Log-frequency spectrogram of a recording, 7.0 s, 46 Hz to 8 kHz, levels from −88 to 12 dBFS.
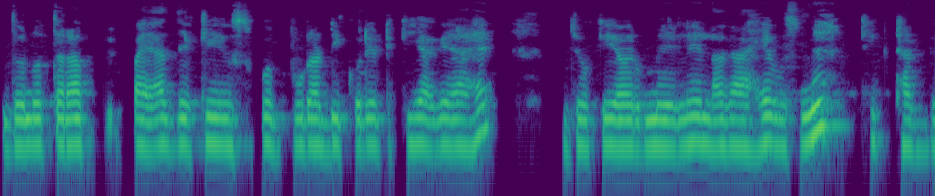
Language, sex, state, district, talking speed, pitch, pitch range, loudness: Angika, female, Bihar, Purnia, 160 wpm, 175 Hz, 170-180 Hz, -22 LUFS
